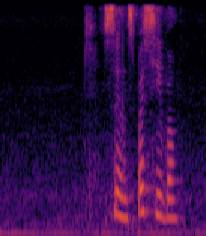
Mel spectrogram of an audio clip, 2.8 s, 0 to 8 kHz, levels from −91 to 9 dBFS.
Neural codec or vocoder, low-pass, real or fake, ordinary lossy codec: none; 7.2 kHz; real; AAC, 32 kbps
